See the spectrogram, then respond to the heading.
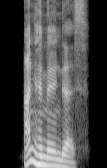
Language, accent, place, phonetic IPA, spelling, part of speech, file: German, Germany, Berlin, [ˈanˌhɪml̩ndəs], anhimmelndes, adjective, De-anhimmelndes.ogg
- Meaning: strong/mixed nominative/accusative neuter singular of anhimmelnd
